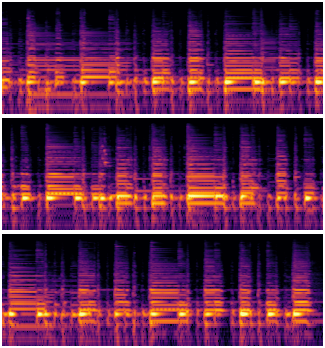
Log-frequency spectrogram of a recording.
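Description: Acoustic guitar in drop D tuning strummed up and down with the fingers in a steady, rhythmic disco-style groove. The fretting hand vamps: it mutes the strings for short choked strums and presses down to let chords ring out.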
